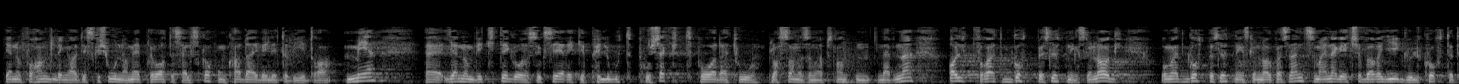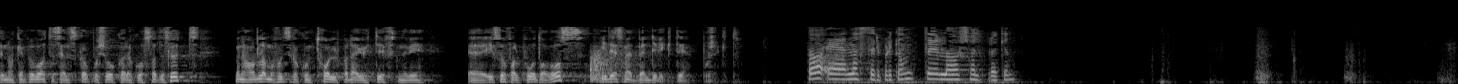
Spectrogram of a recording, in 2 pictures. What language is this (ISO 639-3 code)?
nno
